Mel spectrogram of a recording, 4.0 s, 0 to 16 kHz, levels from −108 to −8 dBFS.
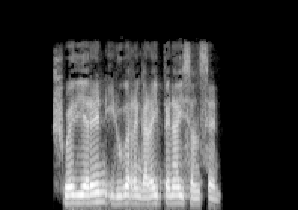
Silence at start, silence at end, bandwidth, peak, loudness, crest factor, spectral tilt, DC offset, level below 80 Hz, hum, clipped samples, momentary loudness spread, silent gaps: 0.7 s; 1.05 s; 7.6 kHz; -2 dBFS; -16 LUFS; 16 dB; -6 dB/octave; under 0.1%; -62 dBFS; none; under 0.1%; 11 LU; none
